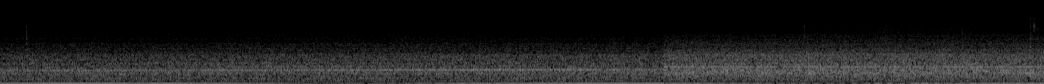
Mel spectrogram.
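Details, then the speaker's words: PlayStation 4 Pro in the Call of Duty Warzone lobby: steady whirring climbs to a higher, louder pitch as the cooling fan speeds up hard; loud cooling fan. "all right i don't know if you guys can hear that but the fan is picking up now on this ps4 pro see it does this whenever i'm in the lobby of war zone the fan is just it kicks up really high"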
